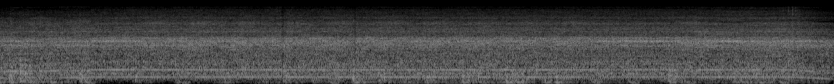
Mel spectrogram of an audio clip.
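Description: Electric hand mixer running steadily, its beaters whipping a creamed margarine, sugar and egg cake batter. The motor speeds up in the first second and winds down at the very end.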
